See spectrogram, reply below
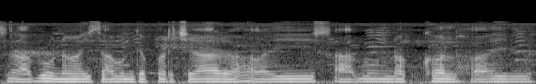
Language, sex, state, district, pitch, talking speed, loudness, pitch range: Bajjika, male, Bihar, Vaishali, 125 Hz, 100 wpm, -16 LUFS, 120-130 Hz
